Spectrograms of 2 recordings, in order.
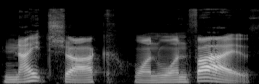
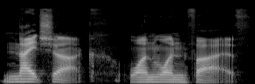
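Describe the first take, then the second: First: Each digit slow and even; slow spoken passcode. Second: Deliberate, slow code read; slow spoken passcode. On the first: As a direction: slowly say the code aloud. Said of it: "He spoke it into the receiver". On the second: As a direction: slowly spell out the code. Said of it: "and then spoke the code". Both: Pretend.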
